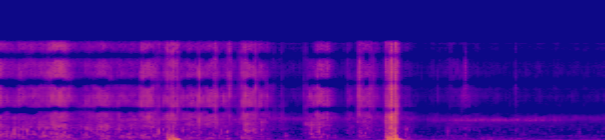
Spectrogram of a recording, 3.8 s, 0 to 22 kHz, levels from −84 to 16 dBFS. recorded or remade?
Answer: remade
